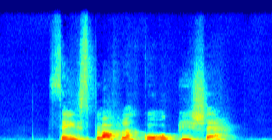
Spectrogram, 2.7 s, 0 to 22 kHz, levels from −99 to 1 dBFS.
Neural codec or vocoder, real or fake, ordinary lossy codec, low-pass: codec, 44.1 kHz, 2.6 kbps, DAC; fake; none; 19.8 kHz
